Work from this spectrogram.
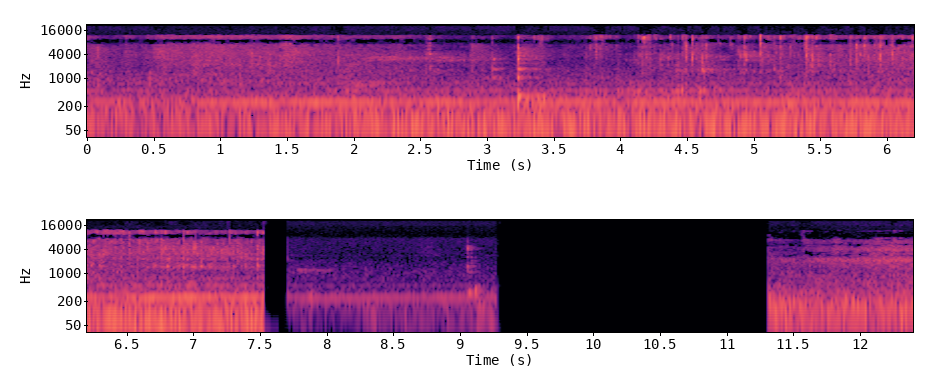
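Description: Water steadily drains from a bottle through a pipe, trickling with a constant low hum underneath, then cuts to near silence before resuming briefly at the end.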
